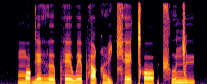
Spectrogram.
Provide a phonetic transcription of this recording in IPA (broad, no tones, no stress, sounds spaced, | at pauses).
m ɔ ɡ ɛ ɦ ə pʰ ɛ w ɛ pʰ a q ɦ i t͡ɕʰ ɛ ǀʰ ɔ | ʈ͡ʂʰ ʊ ŋ͡ǀ y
